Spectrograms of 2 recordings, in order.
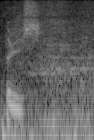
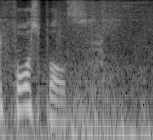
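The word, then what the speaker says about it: Voorspoels: For anyone that wants to know how to pronounce his surname, Force Pulse. Just say Force Pulse. Say it like you would say Kassadin with a bit of a lisp.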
